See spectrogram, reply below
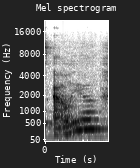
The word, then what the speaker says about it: Aaliyah: I think I'm saying her name wrong. Aaliyah Shawkat? – I think it's Aaliyah.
